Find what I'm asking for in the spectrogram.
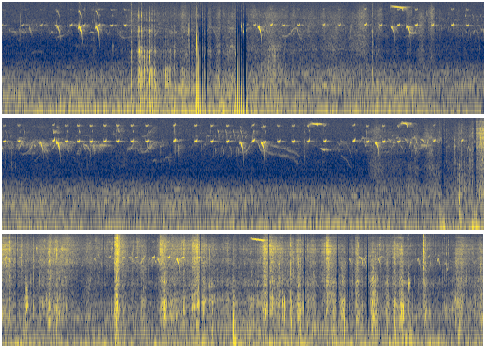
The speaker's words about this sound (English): crossbills come to the scene. Pegging calls by the female and flight calls by the male.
